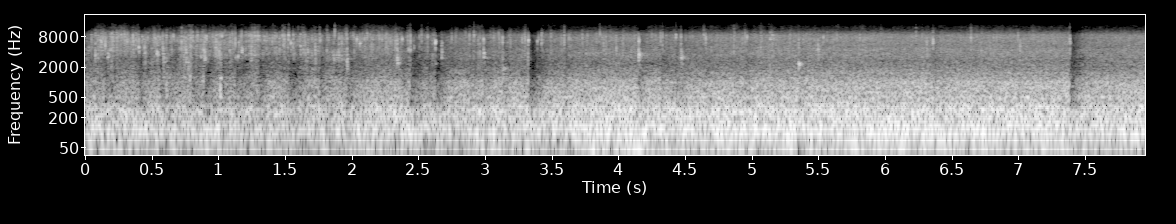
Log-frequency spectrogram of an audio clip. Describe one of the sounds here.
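A piece of fish sizzles and crackles in hot oil.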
